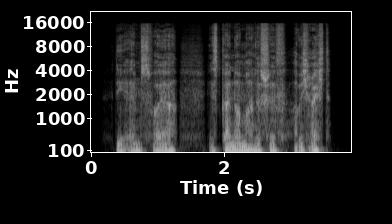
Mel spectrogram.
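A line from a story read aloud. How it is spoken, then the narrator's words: Exhausted whisper. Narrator (German): Erschöpft … flüsterte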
